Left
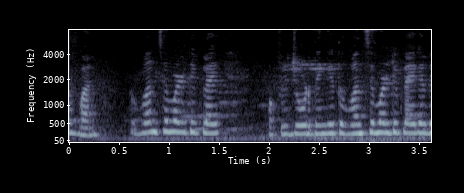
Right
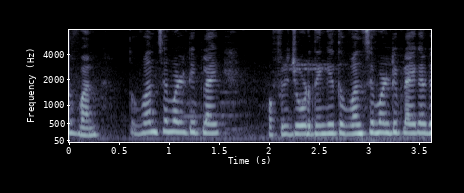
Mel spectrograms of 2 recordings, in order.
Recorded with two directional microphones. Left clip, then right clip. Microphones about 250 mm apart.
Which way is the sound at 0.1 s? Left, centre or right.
Right.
